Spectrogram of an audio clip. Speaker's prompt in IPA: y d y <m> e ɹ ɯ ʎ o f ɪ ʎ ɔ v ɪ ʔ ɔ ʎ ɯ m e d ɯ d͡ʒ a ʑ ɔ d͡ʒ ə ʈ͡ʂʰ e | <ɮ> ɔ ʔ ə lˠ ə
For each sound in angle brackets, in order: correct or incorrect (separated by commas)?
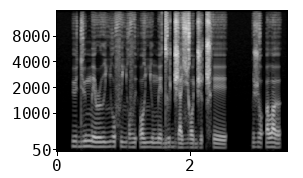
correct, incorrect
